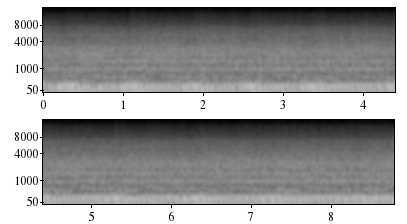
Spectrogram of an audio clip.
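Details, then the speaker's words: Small engine that runs three to five minutes then surges and dies: hunting up and down about once a second, uneven, starving for fuel; cracking the gas cap stops the surging, so the blocked gas cap vent is the cause. "all right you can hear it surge it's starting to run out of pool and then watch as i crack the cap and it will stop surging"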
